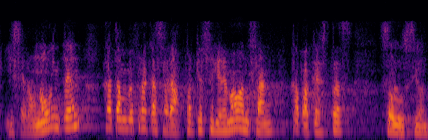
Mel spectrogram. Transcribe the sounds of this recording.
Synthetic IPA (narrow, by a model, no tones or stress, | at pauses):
iseɾaunowint̪enkat̪ambefɾakasaɾapaɾkeseɣiɾemaβ̞anθaŋkapakɛst̪asː | olusjons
